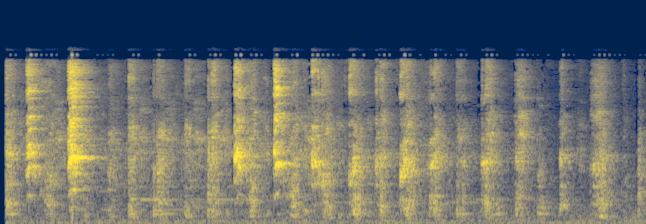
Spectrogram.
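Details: Pet dog at the vet, which it dislikes visiting, giving sharp barks and yelps in a steady run of about sixteen bursts over eight seconds, some louder and higher than others.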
